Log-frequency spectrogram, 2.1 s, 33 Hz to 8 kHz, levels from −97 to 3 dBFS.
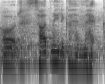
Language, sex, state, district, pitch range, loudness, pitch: Hindi, male, Himachal Pradesh, Shimla, 115-130 Hz, -20 LUFS, 120 Hz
